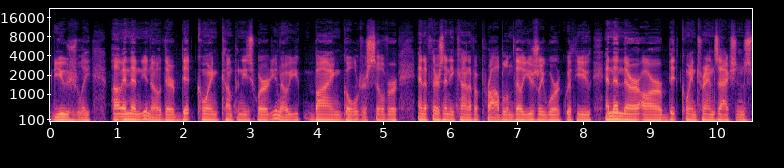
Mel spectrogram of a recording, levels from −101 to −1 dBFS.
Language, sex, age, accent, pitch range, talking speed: English, male, 40-59, American, 95-110 Hz, 210 wpm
